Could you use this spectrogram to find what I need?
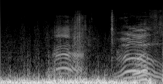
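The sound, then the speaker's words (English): Loud, steady low rumble of wind buffeting a microphone fills the whole moment, with faint voice-like tonal sounds rising briefly over it near the middle and end. “It got a little windy there.”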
